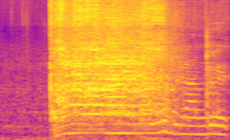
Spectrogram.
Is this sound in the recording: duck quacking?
no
